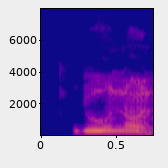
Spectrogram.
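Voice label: "junun", Malay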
